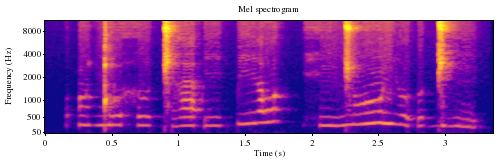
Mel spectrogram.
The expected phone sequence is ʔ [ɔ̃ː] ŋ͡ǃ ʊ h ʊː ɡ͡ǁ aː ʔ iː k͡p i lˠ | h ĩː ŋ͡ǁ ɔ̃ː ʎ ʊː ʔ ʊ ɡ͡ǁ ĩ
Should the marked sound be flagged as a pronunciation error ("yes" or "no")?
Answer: yes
